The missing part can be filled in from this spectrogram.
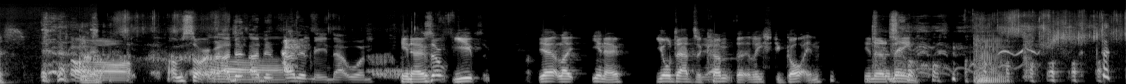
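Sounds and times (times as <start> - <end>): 
speech: 0.0 - 11.2
person laughing hard: 0.4 - 3.2, 8.7 - 11.2
person farting while laughing: 9.7 - 10.5.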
